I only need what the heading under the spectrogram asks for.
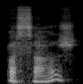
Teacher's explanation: Le S, c'est une consonne fricative, apico-alvéolaire, sourde, appelée sifflante.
